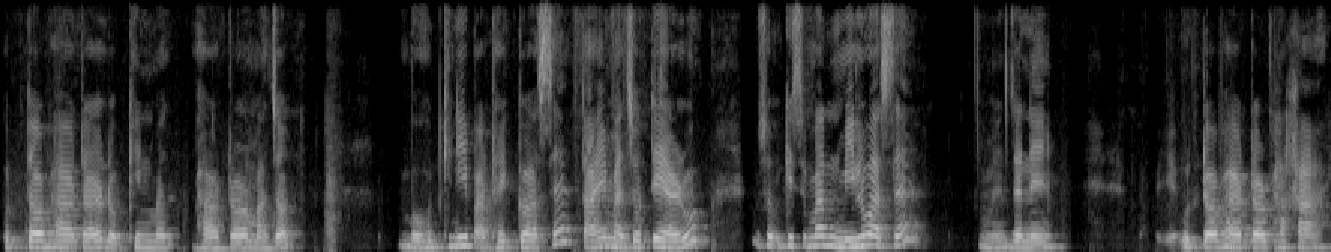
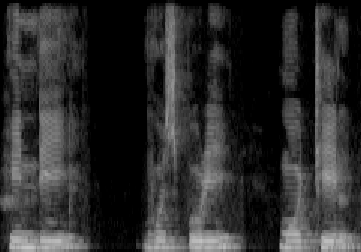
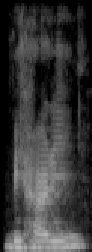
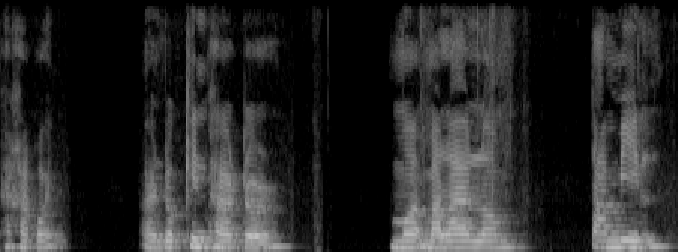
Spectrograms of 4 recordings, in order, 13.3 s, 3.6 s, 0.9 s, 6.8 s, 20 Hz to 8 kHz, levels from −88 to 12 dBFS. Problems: background sounds at intervals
